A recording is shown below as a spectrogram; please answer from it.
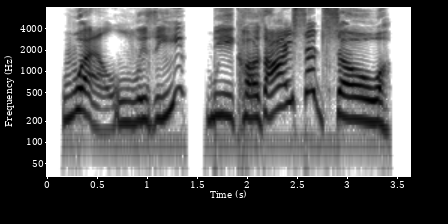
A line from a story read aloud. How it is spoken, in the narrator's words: roared the Elder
